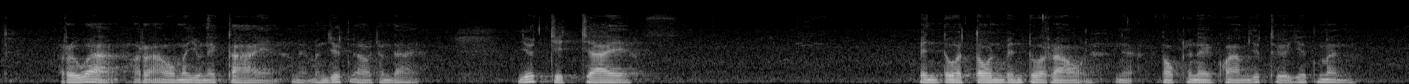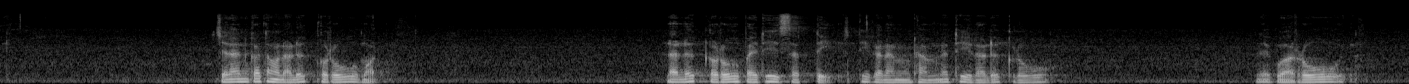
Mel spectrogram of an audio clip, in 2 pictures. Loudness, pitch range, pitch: -25 LUFS, 100-115 Hz, 105 Hz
